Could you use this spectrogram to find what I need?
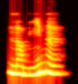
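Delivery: understated horror, in character; a touch of disbelieving dread; horrified question. A narrator's reading. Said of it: "Vocea Dianei era îngrozită". (întrebare cu o undă de groază)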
